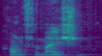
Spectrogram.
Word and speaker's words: confirmation: there's also the word confirmation now in this case it's the ir which is pronounced as a schwa and that's pretty unusual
